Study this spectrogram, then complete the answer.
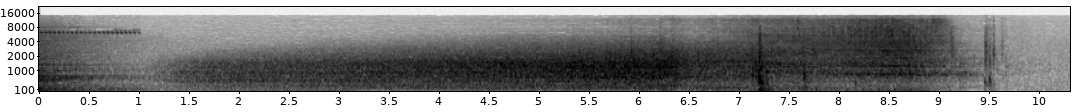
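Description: A car engine hums as a car drives up and stops.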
